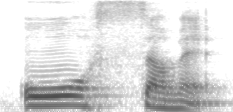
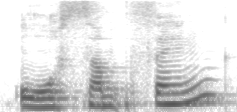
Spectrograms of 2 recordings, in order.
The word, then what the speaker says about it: or something: Or summit. I was walking down like Soho or something somewhere. So that's instead of saying or something. I don't pronounce all of that.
